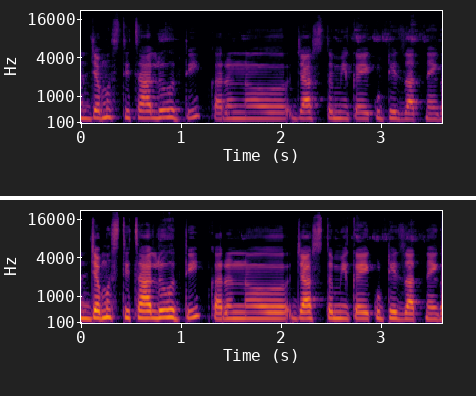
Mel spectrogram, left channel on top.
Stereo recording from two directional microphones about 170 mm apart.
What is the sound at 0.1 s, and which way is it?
A woman's voice, 45° right (ahead or behind).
